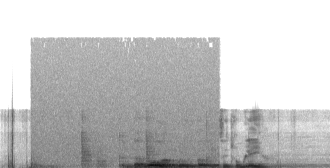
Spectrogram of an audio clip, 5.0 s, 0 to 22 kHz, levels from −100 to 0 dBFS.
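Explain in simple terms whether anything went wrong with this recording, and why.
From 0.46 s to 3.28 s the voice suddenly turns roomy and hollow, with thinner bass and more background noise, though about as loud. It then snaps back. This is a switch to a distant microphone, likely because the close microphone dropped out.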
